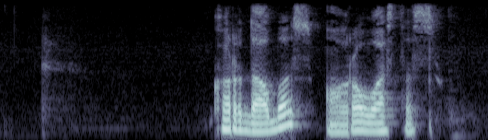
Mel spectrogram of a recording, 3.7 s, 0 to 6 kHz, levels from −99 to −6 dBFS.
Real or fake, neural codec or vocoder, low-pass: real; none; 5.4 kHz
